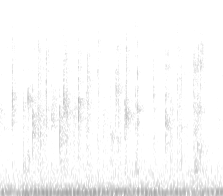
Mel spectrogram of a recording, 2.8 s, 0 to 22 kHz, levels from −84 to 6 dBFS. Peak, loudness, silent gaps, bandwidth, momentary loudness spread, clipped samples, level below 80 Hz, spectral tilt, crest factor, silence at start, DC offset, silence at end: -40 dBFS; -61 LUFS; none; over 20 kHz; 4 LU; under 0.1%; -62 dBFS; -2 dB/octave; 20 dB; 0 s; under 0.1%; 0 s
